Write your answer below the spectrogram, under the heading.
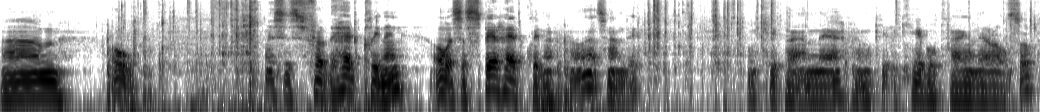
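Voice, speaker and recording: Over noticeable background noise and audible room echo, a man with a Scottish accent talks at a moderate pace with lively intonation and a very deep, low pitch. His speech has long, frequent pauses. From Scotland. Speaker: 3D printing hobbyist youtuber. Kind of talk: unboxing tutorial. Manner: casual.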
